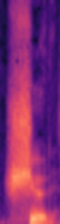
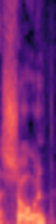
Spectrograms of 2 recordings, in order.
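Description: First: "should" with a silent L, like "shood". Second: "should" said with a sounded L, like "soult"; mispronounced with L. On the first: Teacher corrects learners, saying "should" with the L silent. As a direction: say "should" with sh and no L sound. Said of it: "sin la L". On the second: Teacher warns learners off a mistake, "should" with a sounded L. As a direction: say "should" wrongly, letting the L be heard. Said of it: "no se pronuncia should". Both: Shown as a demonstration.

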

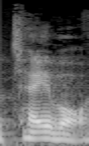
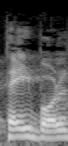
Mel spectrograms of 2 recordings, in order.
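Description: First: "table" with puffed T and swallowed dark L; English TABLE, dark L. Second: "table" with a full Spanish "bol" ending; wrong TABLE, "téibol". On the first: ("table" con L fuerte inglesa, casi "chéibo") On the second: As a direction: spell out "table" as "tei-bol". ("table" como "téibol", a la española) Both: Shown as a demonstration. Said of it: "no se dice table".

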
